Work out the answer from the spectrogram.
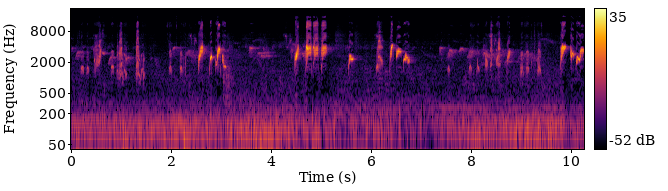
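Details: Red-whiskered bulbul singing competitively to stir up rival birds: lively bursts of sharp, bubbly, warbled notes, some swooping up and down, repeated in clusters with short pauses, against a faint low background hum.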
